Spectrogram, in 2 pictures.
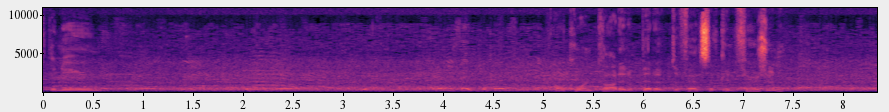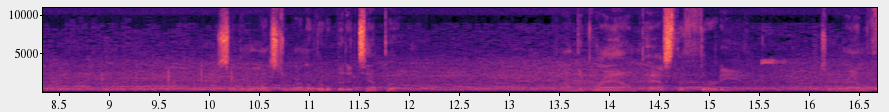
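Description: A crowd murmurs and cheers in a large outdoor stadium.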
